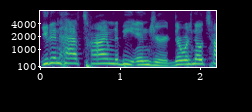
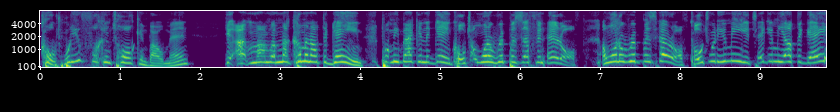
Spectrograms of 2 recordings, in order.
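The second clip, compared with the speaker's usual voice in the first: put-on typical Bronx man's accent, pitched up; 8 semitones higher than usual. Retelling an injured eighth-grade teammate arguing with the coach, in a Bronx accent. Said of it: "your typical Bronx guy".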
